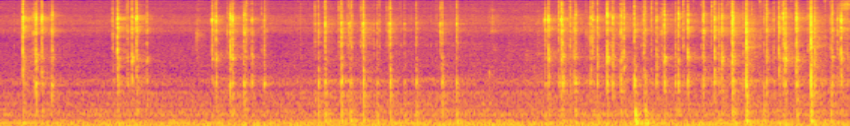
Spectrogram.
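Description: Typing on a computer keyboard: irregular runs of quick key clicks, thickest about four seconds in.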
